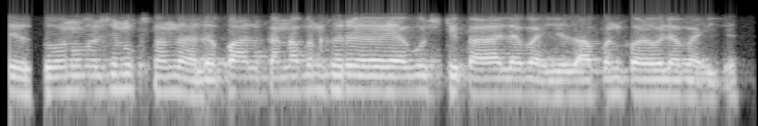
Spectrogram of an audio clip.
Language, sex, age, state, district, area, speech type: Marathi, male, 18-30, Maharashtra, Ratnagiri, rural, conversation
